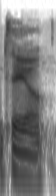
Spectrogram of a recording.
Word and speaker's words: Thayil: Kim Thayil offered her only $300,000 for the share.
